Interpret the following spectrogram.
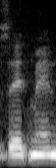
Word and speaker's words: Z-Man: some of these cards i'm pronouncing it zed-man because i believe they're canadian and like us they have the english alphabet but look a great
